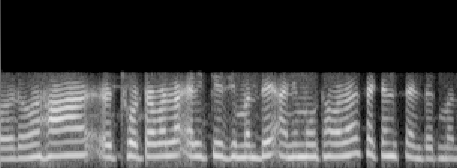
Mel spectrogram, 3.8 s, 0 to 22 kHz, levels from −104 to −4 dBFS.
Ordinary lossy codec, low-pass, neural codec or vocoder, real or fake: none; 3.6 kHz; none; real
